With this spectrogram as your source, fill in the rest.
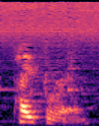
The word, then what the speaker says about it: Papuren: On this tape, we will examine the rare forms known as Hakucho, Papuren, also pronounced paipuren, and Wando, pronounced Wanduan in the original Okinawan dialect.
